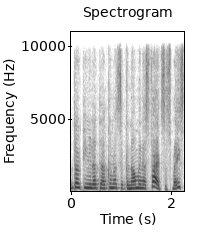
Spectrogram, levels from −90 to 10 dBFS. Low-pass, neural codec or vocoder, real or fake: 9.9 kHz; codec, 16 kHz in and 24 kHz out, 0.4 kbps, LongCat-Audio-Codec, two codebook decoder; fake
